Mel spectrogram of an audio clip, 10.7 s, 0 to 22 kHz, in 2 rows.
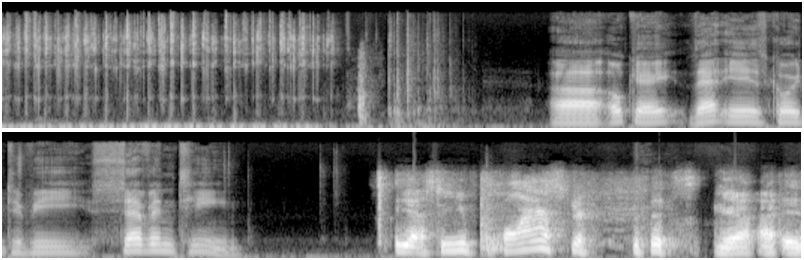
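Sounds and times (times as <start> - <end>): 
four dice rattling and tumbling across a surface: 0.0 - 3.2
speech: 3.7 - 7.0, 7.9 - 10.6.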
